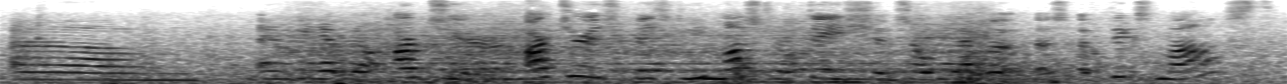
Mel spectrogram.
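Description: Young woman, high voice, animated, explaining sailing gear, set back from the mic, loud engine noise. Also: moderate pace, recorded from a distance. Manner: animated, gesturing while explaining. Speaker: sailor giving a boat tour. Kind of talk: casual explanatory tour. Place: cramped racing yacht cabin at sea. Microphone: on-board camera a little off.

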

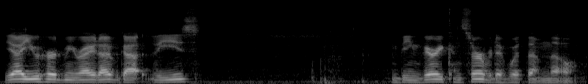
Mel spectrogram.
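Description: A man's voice: on the low side, steady tone, measured pace. A man giving casual repair commentary as a hobbyist, rambling and self-deprecating as he thinks aloud. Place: indoor workshop bench.

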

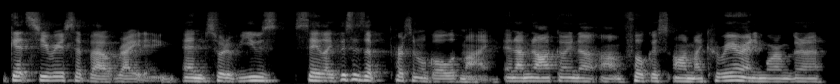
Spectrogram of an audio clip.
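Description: A middle-aged woman with a notably low voice talks through her background in a loose, chatty way, dotting her sentences with ums. She is speaking over a video call. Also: moderate pace, few pauses. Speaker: guest author. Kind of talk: casual video call talk.

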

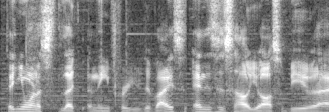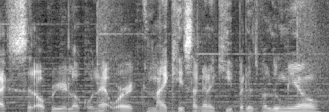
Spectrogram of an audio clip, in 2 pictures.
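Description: Low-voiced man giving tech instructions. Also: racing. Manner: instructional, repeatedly directing the listener. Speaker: tech tutorial host. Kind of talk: step-by-step tutorial narration. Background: background music.

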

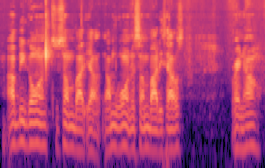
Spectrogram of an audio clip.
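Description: A man's voice: on the low side, fairly even intonation, a little fast. A young man talking casually to his phone camera, rambling and cursing as he moves around his house and then outside. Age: young adult. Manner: rambling, mumbled asides, frequent cursing. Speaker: vlogger. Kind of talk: casual handheld vlog. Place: house indoors, then outdoors in a neighborhood. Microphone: phone held at arm's length. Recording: noisy phone recording.

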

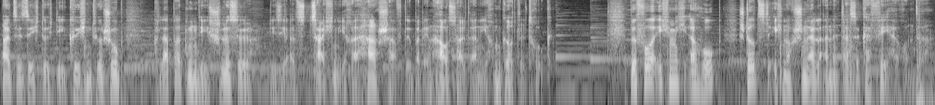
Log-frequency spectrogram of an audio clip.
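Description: An actor playing a nineteenth-century bookseller who tells his detective adventures in a measured, literary way. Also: deep voice, very animated, a bit bright, full character voice. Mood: measured storytelling. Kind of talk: scripted first-person audio-drama narration. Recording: studio voice over light music.

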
